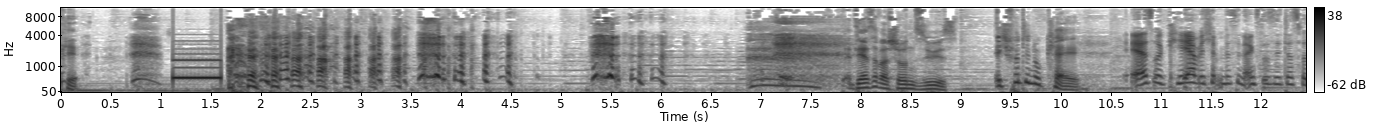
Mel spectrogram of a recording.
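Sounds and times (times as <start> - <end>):
speech: 0.0 - 1.1, 1.8 - 4.0, 7.1 - 12.4
censorship bleep tone: 1.1 - 1.6
people laughing and chattering: 1.7 - 7.4.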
